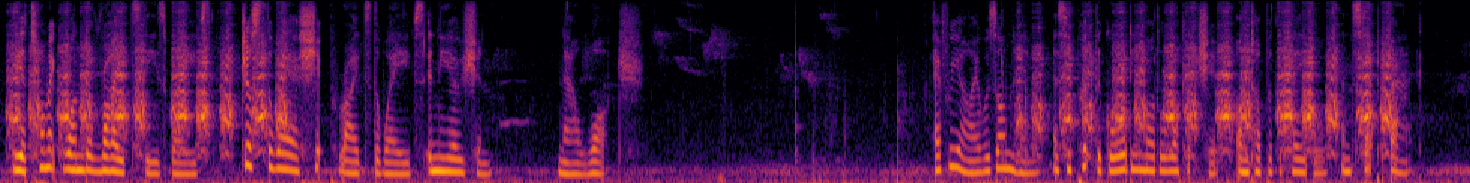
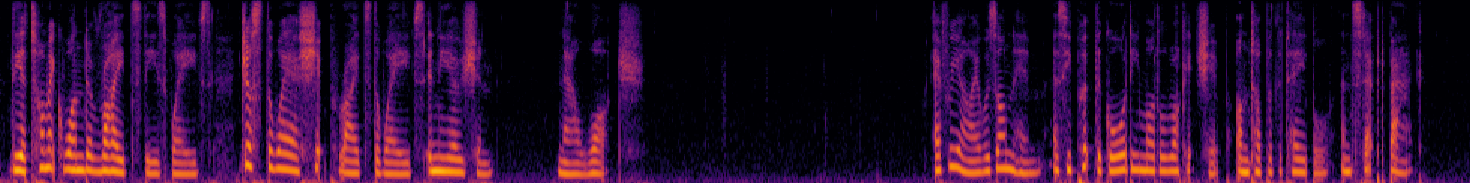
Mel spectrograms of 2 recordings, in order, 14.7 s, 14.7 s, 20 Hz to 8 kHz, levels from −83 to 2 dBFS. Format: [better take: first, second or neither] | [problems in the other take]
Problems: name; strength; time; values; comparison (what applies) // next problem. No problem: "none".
second | background sound (Chicken, rooster); 6 dB below the speech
